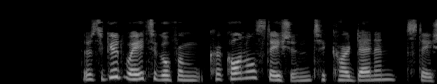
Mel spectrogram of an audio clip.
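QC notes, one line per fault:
Throughout: MP3 compression, likely cause; plainly audible codec damage and nothing above 8.3 kHz, which fits a low bitrate near 32 kbps starving weak frequency lines.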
